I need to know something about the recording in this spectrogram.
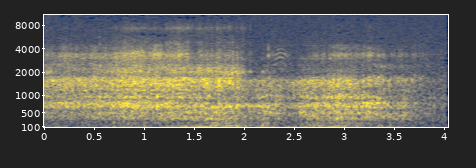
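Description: Faint rush of air past a head-mounted camera as a rope jumper swings on the rope, swelling about a second in and easing off after about two seconds.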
